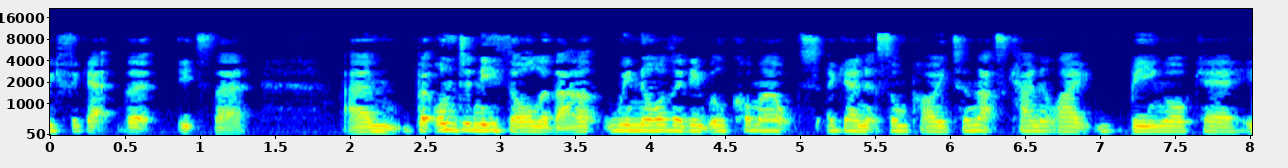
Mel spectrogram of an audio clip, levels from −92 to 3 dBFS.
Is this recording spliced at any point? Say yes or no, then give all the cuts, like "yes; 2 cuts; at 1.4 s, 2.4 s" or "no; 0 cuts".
no; 0 cuts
